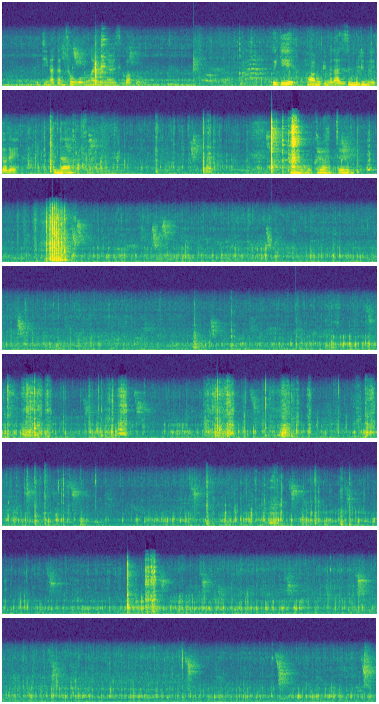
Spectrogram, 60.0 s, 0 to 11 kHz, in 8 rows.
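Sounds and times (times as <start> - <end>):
stew bubbling in a pot: 0.0 - 59.9
metal ladle scraping a pot: 11.4 - 11.9, 12.8 - 13.6, 29.9 - 31.1, 31.8 - 32.6, 34.0 - 36.3, 36.9 - 38.4, 47.5 - 48.3.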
